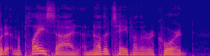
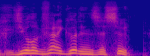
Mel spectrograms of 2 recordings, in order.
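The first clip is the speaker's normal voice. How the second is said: clumsy, shoddy, bad put-on Eastern European accent; 4 semitones higher than usual. Retelling a tailor's words at a fitting: shitty impression of the tailor. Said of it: "this is a really shitty impression".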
